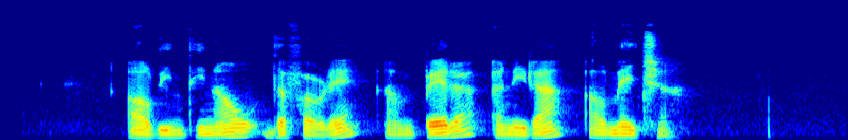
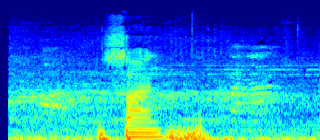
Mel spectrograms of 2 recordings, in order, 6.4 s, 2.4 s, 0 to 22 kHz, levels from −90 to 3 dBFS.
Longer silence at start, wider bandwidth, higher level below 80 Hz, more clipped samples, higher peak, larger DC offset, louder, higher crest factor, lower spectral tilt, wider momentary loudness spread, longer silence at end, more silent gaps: first, 0.95 s vs 0.05 s; second, 9 kHz vs 13.5 kHz; second, -62 dBFS vs -30 dBFS; neither; second, -8 dBFS vs -4 dBFS; neither; about the same, -28 LUFS vs -27 LUFS; about the same, 20 dB vs 22 dB; about the same, -6.5 dB/octave vs -6.5 dB/octave; about the same, 14 LU vs 13 LU; first, 1.3 s vs 0 s; neither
